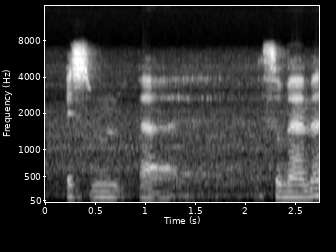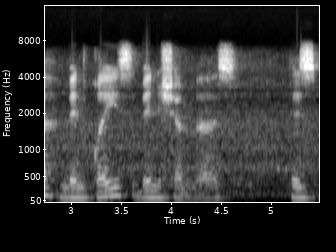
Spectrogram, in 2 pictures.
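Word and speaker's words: شمّاس: Wal-mim al-mushaddada, the mim in this word has a shadda. So the correct pronunciation of this name is Shammas.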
